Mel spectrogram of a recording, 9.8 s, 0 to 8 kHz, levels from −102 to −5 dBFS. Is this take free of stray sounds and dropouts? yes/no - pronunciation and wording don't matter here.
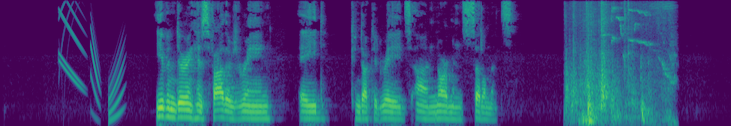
no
